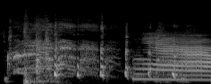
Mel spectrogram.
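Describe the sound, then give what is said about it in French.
A person voices a series of high, wavering meow-like cries, imitating a black cat being let in through a door, with brief pauses between them and a longer drawn-out mew at the end. “Tu fais vachement bien le chat.”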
